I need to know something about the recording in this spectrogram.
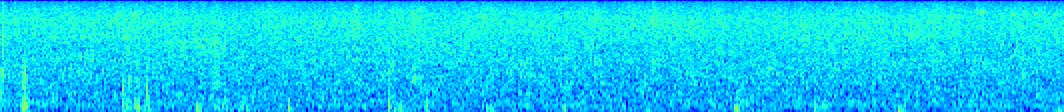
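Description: Footsteps crunch over rocks.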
